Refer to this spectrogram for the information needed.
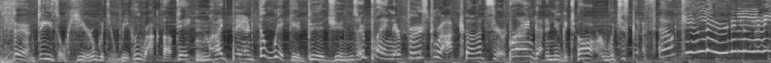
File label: Character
